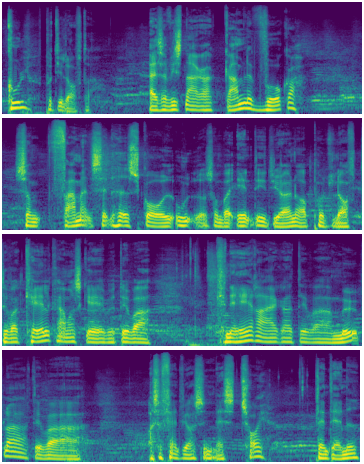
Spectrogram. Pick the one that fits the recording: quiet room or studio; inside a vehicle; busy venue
busy venue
